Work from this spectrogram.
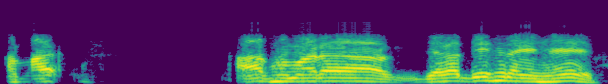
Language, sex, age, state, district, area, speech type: Urdu, male, 30-45, Bihar, East Champaran, urban, conversation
